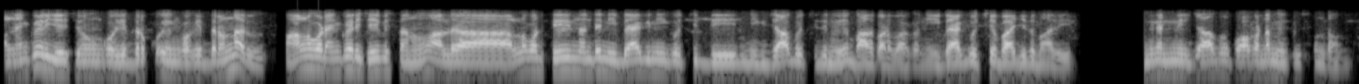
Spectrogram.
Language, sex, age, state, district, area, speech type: Telugu, male, 18-30, Andhra Pradesh, Bapatla, rural, conversation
